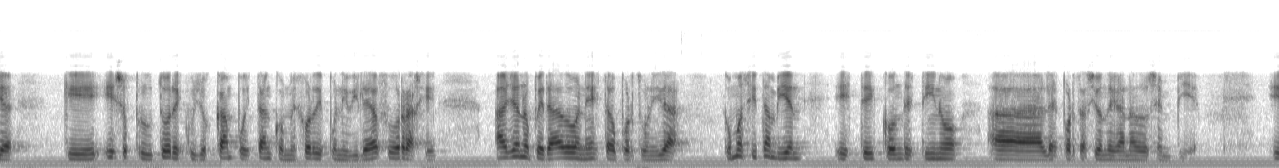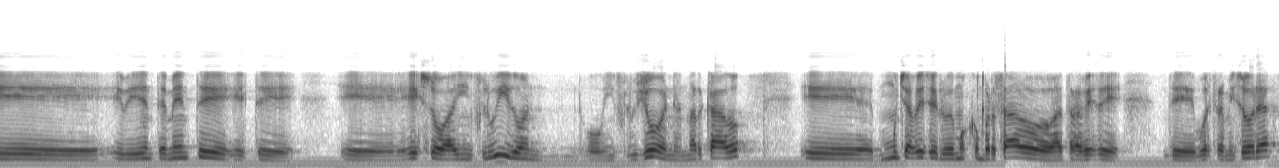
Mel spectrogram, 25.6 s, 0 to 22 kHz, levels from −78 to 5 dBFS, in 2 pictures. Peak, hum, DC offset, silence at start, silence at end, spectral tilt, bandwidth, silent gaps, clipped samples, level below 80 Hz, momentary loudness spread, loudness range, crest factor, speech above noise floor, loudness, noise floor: -2 dBFS; none; under 0.1%; 0 s; 0 s; -6.5 dB/octave; 5.8 kHz; none; under 0.1%; -48 dBFS; 14 LU; 4 LU; 18 dB; 19 dB; -19 LUFS; -38 dBFS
